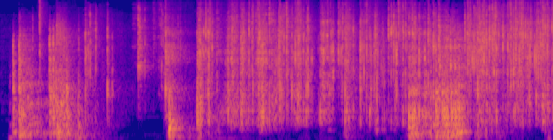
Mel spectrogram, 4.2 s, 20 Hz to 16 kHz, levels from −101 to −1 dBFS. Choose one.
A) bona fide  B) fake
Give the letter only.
A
